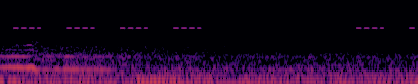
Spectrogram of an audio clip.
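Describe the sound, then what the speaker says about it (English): A phone ringing in the video game Chaos;Head Noah: a faint electronic trill repeating in short, evenly spaced bursts, pausing briefly and then resuming, with no one speaking. "He had been cut off by the sound of his phone, coming from within his suit pocket."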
